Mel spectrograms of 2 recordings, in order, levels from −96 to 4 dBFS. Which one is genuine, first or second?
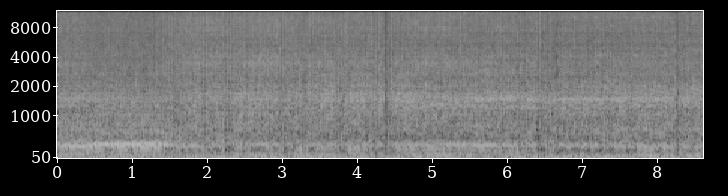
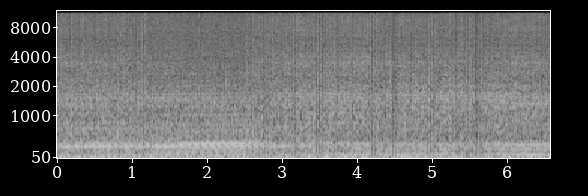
second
